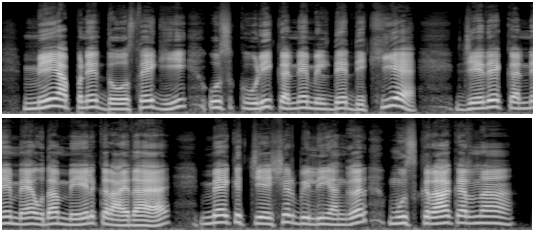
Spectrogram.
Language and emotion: Dogri, happy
